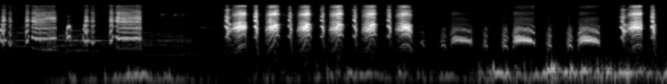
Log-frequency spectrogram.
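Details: Long-tailed shrike giving loud harsh calls as a lure to provoke other shrikes; grating, rasping notes repeated about three times a second in rough runs, over a low background rumble.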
